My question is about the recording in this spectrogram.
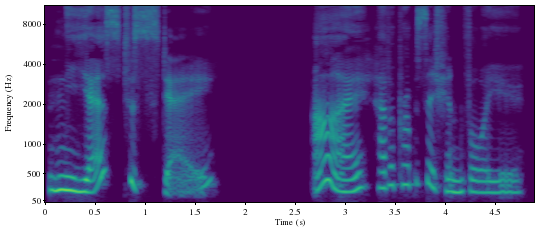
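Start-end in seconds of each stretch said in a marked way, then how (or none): none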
